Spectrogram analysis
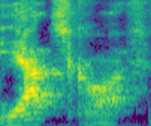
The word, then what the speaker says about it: Yatskov: You You said it right. Yatskov. Very phonetic.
